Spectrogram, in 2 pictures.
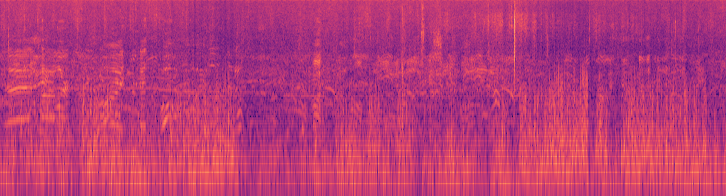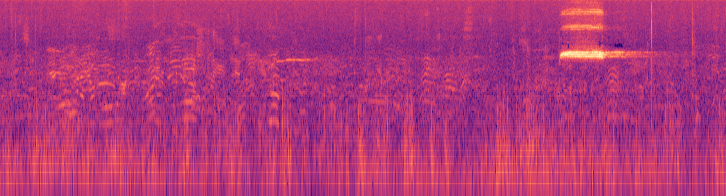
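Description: Boys shout and call to each other across an open field.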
